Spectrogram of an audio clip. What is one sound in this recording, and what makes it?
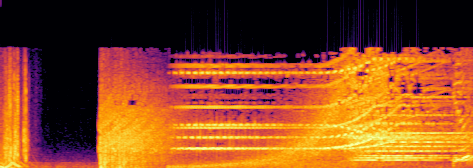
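A bright shimmering chime swells.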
